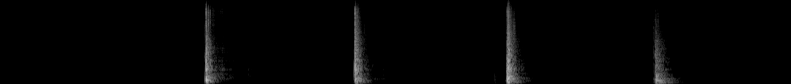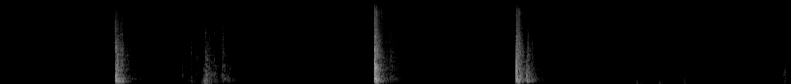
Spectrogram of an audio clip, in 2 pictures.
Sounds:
thud

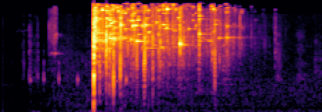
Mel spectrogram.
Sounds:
Glass, Crushing, Shatter

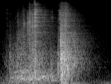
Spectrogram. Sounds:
Drawer open or close, silverware, home sounds

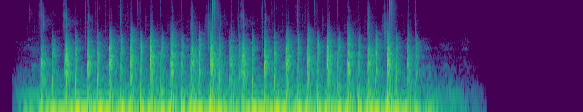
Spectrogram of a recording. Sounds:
Knock, Domestic sounds, Door

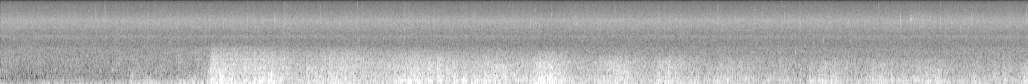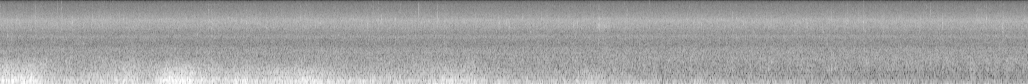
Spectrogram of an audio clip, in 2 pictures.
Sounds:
Thunderstorm, Rain, Water, Thunder

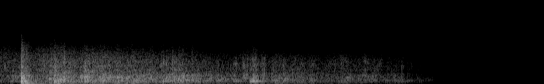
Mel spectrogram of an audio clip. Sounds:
Thunderstorm, Thunder

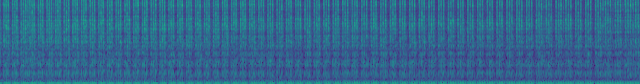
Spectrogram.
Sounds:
Engine

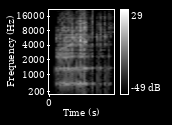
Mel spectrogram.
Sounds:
eructation

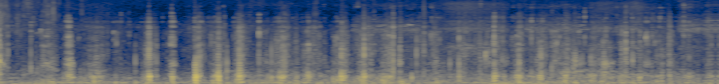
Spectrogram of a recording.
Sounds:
Chewing

